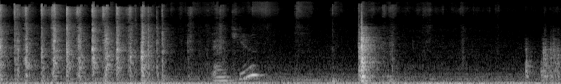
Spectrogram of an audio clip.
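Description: Tarot cards are slammed down onto a table in a quick run of sharp, even slaps, followed after a pause by one louder slap, with a voice speaking briefly in between.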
